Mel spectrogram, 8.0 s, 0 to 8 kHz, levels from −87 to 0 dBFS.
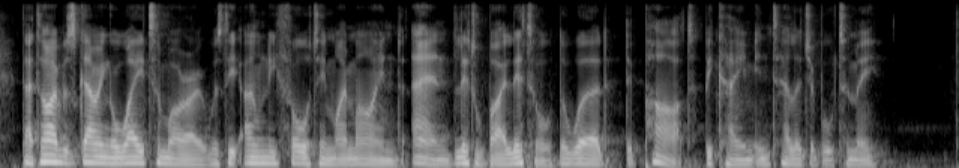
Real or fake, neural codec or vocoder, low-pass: fake; codec, 16 kHz, 4 kbps, X-Codec, HuBERT features, trained on LibriSpeech; 7.2 kHz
